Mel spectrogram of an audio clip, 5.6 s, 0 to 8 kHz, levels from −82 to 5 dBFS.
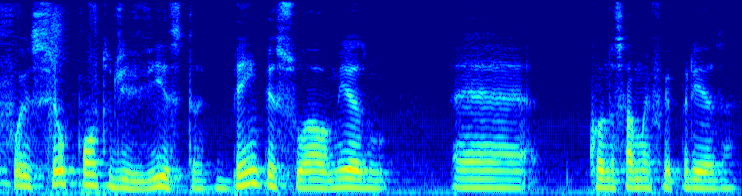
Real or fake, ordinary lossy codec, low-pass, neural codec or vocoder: real; none; none; none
